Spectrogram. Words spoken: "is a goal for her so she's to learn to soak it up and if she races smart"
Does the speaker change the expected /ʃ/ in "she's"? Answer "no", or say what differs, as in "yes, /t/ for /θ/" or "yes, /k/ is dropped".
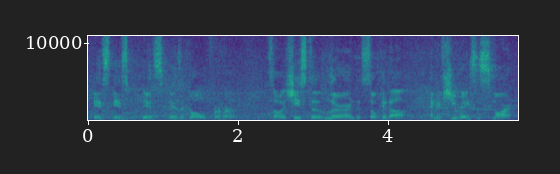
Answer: no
